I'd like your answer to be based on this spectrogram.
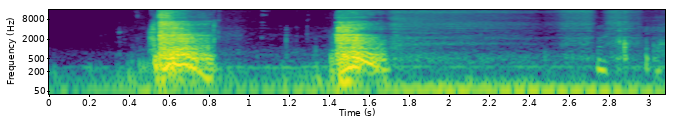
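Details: A woman who says she has sneezed her whole life: two sharp, explosive sneezes about a second apart, then soft snuffling in a quiet room; ordinary sneezing.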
